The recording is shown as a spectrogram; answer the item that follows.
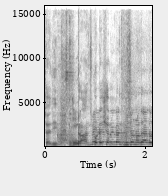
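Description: A man talking, with a few light clinks in the first half second.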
